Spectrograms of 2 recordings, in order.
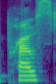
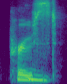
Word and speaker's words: Proust: But I really loved Proust and the Squid. Proust.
